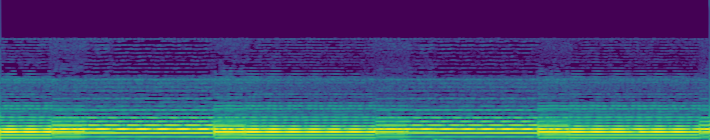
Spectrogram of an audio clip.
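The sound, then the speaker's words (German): A police siren wails in a steady two-tone pattern, switching between a high and a lower pitch about every second. It stays loud and even throughout, with no voices. “Doch diese ist so laut, dass die Polizei alarmiert wird.”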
